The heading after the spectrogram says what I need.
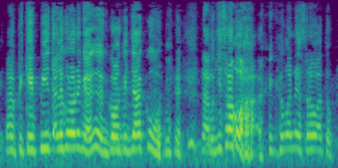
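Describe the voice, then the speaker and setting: A middle-aged man with a Malaysian accent, giving an animated speech to supporters, mimicking others in quick asides and laughing often. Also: extremely high pitch. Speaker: politician speaking to supporters.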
